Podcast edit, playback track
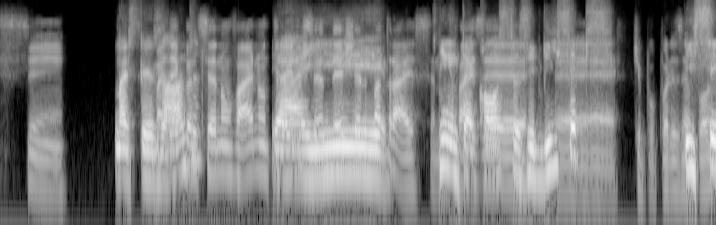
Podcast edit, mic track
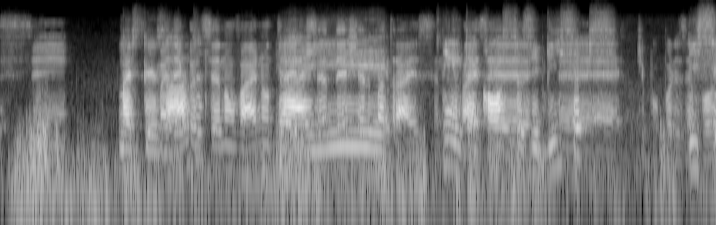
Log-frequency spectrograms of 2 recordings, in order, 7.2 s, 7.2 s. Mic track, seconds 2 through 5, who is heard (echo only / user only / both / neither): echo only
